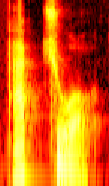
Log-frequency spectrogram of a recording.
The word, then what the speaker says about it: actual: as a second syllable so the t is pronounced chch actual actual means real and you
